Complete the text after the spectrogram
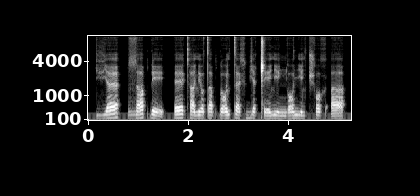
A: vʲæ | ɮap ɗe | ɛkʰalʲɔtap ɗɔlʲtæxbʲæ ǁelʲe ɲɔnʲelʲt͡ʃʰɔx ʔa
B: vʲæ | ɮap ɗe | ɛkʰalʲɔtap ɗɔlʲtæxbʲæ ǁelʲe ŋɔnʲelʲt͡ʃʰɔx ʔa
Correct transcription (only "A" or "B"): A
